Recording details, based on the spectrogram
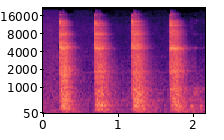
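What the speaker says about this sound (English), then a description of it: "Oh, that was the wrong hammer." A hammer strikes a car driveshaft four times at an even pace, each blow a sharp, loud metallic crack that rings out briefly, with no talking.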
